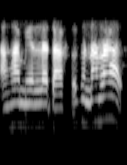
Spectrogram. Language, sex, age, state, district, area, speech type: Bodo, female, 60+, Assam, Chirang, rural, conversation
